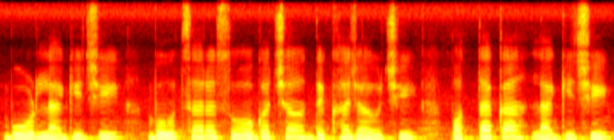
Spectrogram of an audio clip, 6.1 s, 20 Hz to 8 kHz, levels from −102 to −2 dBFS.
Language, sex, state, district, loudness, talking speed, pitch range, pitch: Odia, female, Odisha, Nuapada, -16 LUFS, 80 wpm, 195-215 Hz, 205 Hz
